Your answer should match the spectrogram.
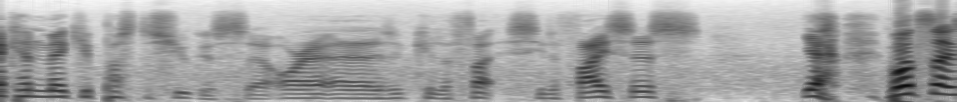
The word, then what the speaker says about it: Coelophysis: Apparently it's called Coelophysis or something, pronounced in actual English.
